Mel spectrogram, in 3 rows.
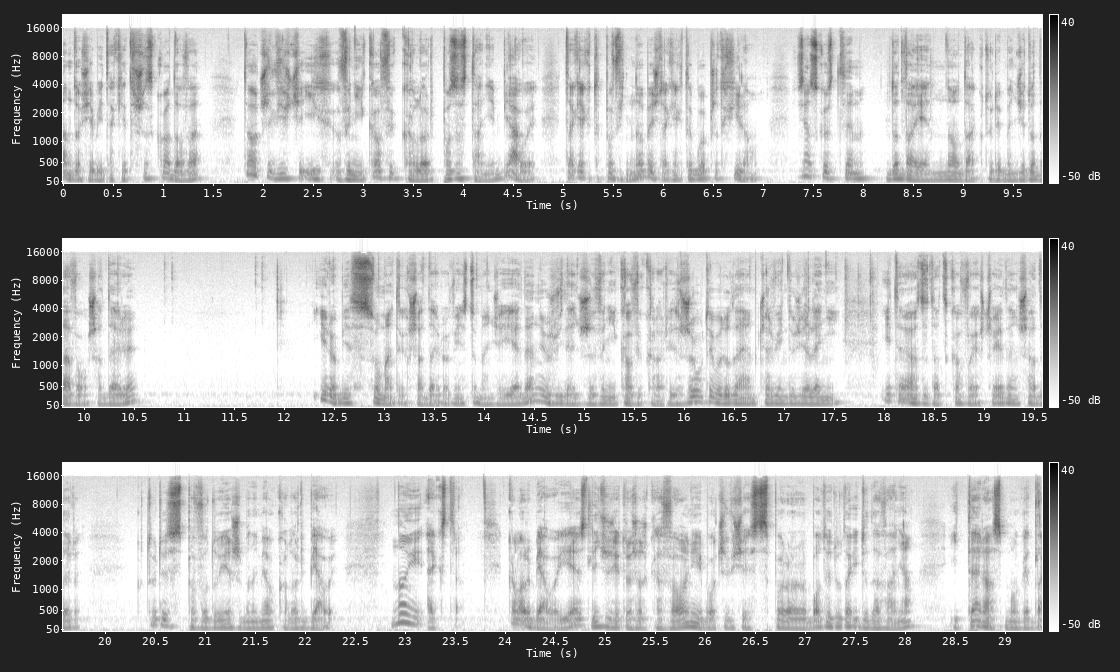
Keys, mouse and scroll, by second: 2.6-4.8 drag, 8.4 shift+a, 10.8 click, 11.7 click, 12.5-13.2 drag, 13.4-14.1 drag, 14.8 click, 16.6-17.7 drag, 17.8 shift+d, 18.4 shift+click, 19.6-20.9 drag.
